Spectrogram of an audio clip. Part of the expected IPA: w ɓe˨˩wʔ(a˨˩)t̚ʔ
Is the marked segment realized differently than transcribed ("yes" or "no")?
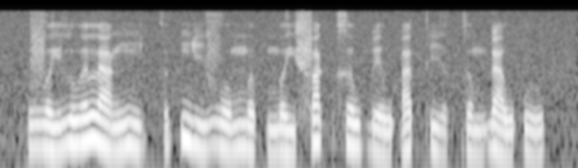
yes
